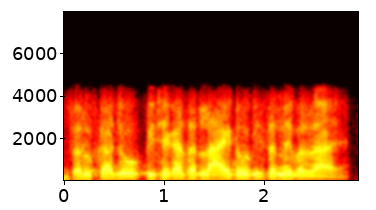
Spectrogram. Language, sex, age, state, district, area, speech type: Hindi, male, 18-30, Uttar Pradesh, Azamgarh, rural, conversation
